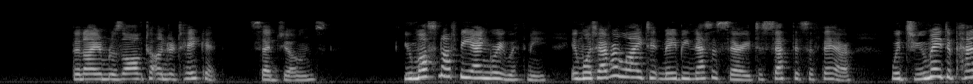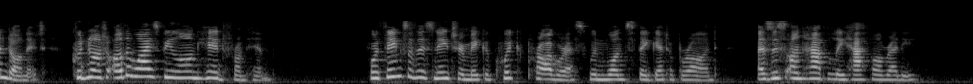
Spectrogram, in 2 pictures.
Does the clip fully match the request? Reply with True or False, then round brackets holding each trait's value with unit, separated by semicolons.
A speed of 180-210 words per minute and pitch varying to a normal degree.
True (185 wpm; 4.9 semitones)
